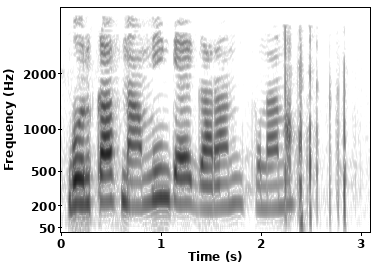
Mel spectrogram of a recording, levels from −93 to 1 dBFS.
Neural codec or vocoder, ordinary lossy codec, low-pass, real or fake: none; MP3, 32 kbps; 3.6 kHz; real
